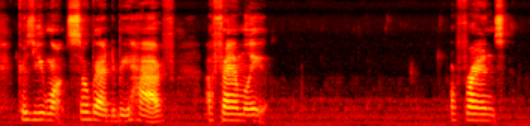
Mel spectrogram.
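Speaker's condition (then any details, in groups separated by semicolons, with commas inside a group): Cerebral palsy; speech noticeably atypical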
